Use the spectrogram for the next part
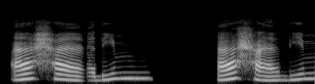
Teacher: ha di tengah tenggorokan ya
